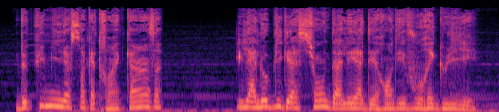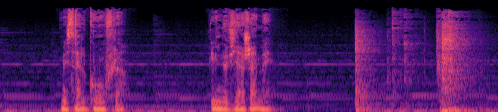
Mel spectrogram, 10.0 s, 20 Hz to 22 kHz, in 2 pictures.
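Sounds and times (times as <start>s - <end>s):
speech: 0.2s - 1.8s, 2.4s - 4.9s, 5.6s - 6.3s, 7.1s - 7.8s
door opening with a sharp thunk and latch rattle: 8.5s - 9.9s.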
